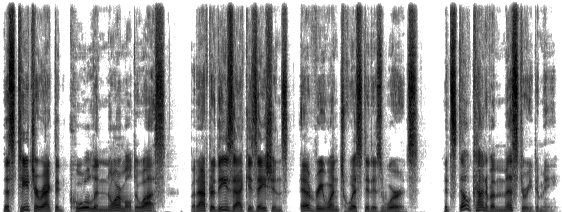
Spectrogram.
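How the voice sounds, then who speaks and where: Male narrator for story readings, mid pitch, very lively swings, dry close voice. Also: normal speed, no echo. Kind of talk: scripted narration of online stories.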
